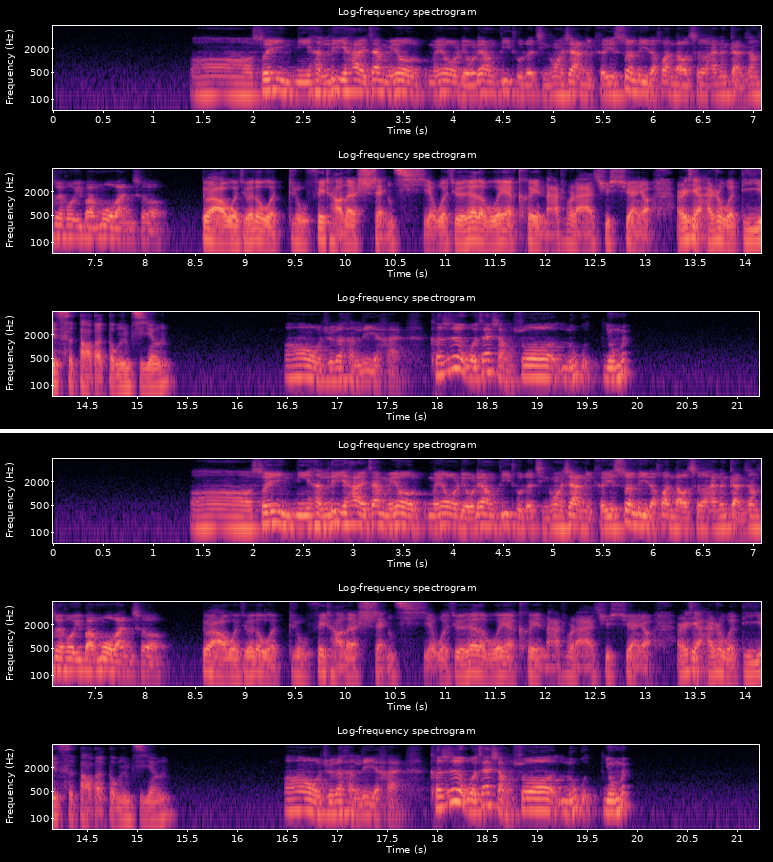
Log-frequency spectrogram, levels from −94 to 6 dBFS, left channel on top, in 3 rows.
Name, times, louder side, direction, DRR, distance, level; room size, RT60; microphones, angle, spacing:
voice 1, 1.4-8.2 16.5-19.9, right 2 dB, 90° right, 1.0 m, -24 dB
voice 2, 8.6-15.3, left 5 dB, 70° left, 0.5 m, -24 dB
2.4 x 2.2 x 3.3 m
head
